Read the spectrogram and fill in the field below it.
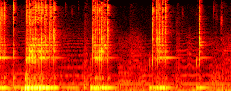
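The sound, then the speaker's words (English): Several loud, sputtering bursts of flatulence into a toilet after an enema, recorded with a mic positioned at the toilet: four rough blasts with short pauses between them, mostly gas with little splashing and no talking. “Honestly, it doesn't sound like there's much in her. It's more gas than anything.”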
